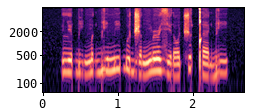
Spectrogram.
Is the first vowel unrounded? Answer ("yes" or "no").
yes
